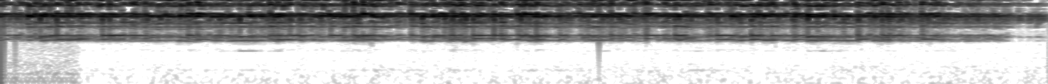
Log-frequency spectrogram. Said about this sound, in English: Mardi Gras sounds and games are not what you would typically expect. There's not a live band, there might be a DJ, but the most prominent sounds of the Mardi Gras chase and games are the bells.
